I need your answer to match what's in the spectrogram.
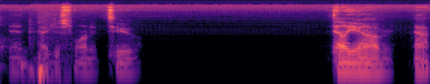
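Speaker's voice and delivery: speaking very quietly and softly. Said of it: "you're still gonna have to speak up a little bit".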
